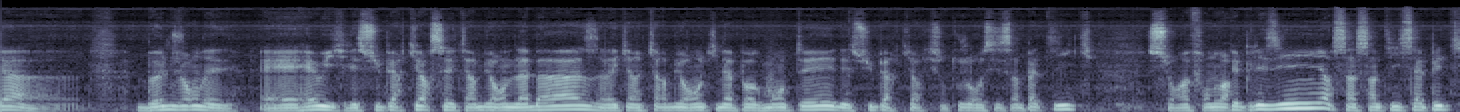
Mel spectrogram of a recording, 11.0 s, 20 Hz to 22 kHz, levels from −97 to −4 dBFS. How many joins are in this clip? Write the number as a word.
two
